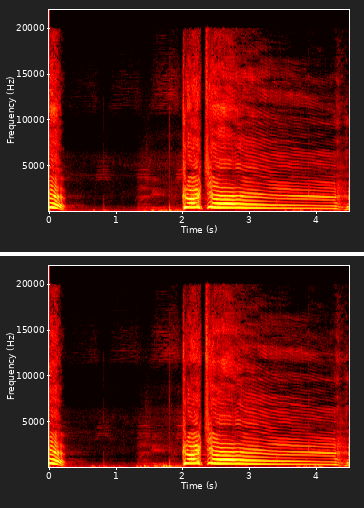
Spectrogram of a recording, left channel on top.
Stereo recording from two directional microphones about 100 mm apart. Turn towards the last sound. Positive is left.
turn(degrees=5)  # may be behind; listen again after turning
